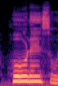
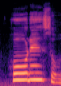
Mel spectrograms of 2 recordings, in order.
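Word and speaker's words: 報連相: 発音はほうれん草と一緒だよ。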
